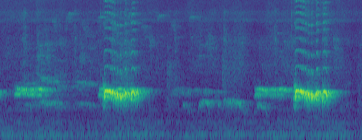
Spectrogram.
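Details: Zebra dove call used as a lure to draw an answer: soft sustained whistled tones lead into two loud, rough, vibrating coos, with quieter lower notes in between.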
